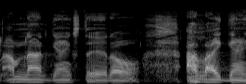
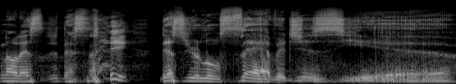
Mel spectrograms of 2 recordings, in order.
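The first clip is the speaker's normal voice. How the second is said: slow, raised wrestler drawl; Macho Man Randy Savage; 3 semitones higher, much slower than usual. Retold or imitated. [name] still doing the wrestler, hammed-up promo. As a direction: keep the promo voice going. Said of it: "imitating Macho Man Randy Savage".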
